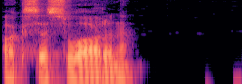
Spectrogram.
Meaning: definite plural of accessoir
- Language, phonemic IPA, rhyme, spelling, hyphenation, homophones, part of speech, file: Norwegian Bokmål, /aksɛsɔˈɑːrənə/, -ənə, accessoirene, ac‧ces‧so‧ir‧en‧e, aksessoarene, noun, Nb-accessoirene.ogg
